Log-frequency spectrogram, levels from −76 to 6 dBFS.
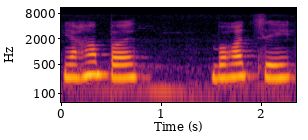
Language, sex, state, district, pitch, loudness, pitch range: Hindi, female, Madhya Pradesh, Bhopal, 240 Hz, -13 LUFS, 205-250 Hz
